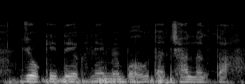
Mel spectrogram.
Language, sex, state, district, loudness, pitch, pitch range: Hindi, male, Bihar, Araria, -28 LUFS, 120 Hz, 110-125 Hz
